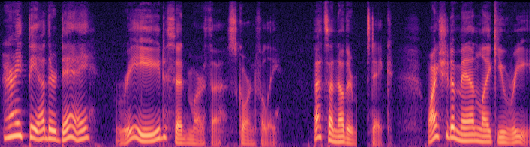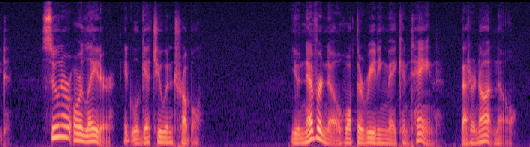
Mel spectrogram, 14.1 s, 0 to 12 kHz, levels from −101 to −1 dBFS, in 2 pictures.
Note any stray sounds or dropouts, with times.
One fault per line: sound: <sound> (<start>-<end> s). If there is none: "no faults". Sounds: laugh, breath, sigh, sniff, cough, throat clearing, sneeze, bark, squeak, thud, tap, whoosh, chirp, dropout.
sound: dropout (4.8-4.9 s)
